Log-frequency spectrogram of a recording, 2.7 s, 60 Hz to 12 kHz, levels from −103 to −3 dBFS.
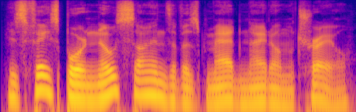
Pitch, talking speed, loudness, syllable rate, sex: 105 Hz, 270 wpm, -17 LUFS, 4.7 syllables/s, male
